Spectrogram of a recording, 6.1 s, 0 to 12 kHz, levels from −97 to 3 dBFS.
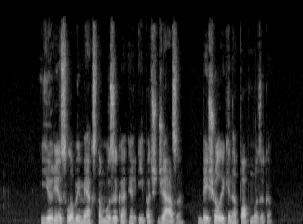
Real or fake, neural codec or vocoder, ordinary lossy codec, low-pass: real; none; AAC, 64 kbps; 10.8 kHz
